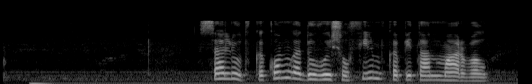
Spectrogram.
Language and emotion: Russian, neutral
